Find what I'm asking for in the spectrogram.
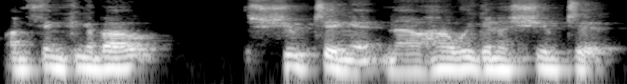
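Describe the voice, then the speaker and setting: A man's voice: medium pitch, steady tone, fast talker. A man, speaking as a director in an informal rehearsal, in a hesitant, thoughtful and encouraging way. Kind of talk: informal rehearsal discussion, some reading of stage directions.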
